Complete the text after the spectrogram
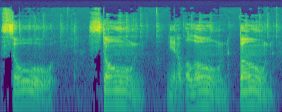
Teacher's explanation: that would be the Canadian way of pronouncing the letter oh and it's a long Oh sound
